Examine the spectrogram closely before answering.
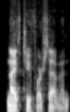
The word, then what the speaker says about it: Knights 247: Is it Knights 24/7 or 247, or are both acceptable? I didn't want to do this on air, but while we're here, you are actually mispronouncing the website. No, that's fine. That's why I'm asking. You call it Latavius Murray's Knights 247. It's Knights 247 with Latavius Murray.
